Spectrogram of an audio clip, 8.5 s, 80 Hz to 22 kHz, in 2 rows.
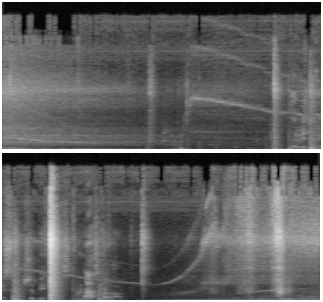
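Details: Skip-found, very worn Numatic Henry HVR200 vacuum that had failed a PAT test, run on a makeshift plug; some clattering, then a smoothly rising whine settling into a steady hum, motor runs normally.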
